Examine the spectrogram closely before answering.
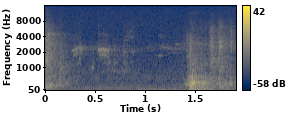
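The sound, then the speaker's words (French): A half-rusted double-door iron gate to a large walled country estate creaks open with a thin squeal of rusty hinges, followed by a heavier clank and scrape as it swings, with no voices. “pour aller ouvrir le portail.”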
